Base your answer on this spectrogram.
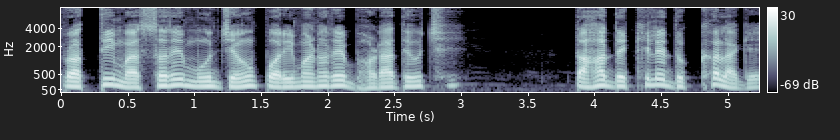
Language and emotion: Odia, sad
